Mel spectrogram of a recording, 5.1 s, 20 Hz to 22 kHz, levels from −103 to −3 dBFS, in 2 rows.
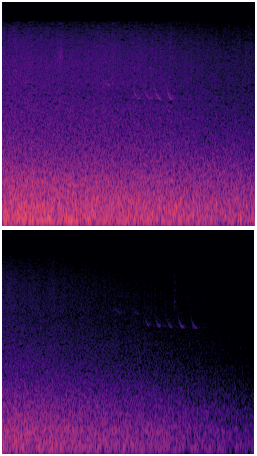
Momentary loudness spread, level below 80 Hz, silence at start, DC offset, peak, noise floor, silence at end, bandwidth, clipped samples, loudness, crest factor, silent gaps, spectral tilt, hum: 19 LU; -62 dBFS; 0 s; under 0.1%; -32 dBFS; -70 dBFS; 0.15 s; 16 kHz; under 0.1%; -48 LUFS; 18 dB; none; -6.5 dB/octave; none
